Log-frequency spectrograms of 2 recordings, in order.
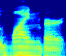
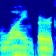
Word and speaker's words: Weinberg: The accountant's name is Lindsay Weinberg. It's a male. The last name is spelled differently. Lindsay, Lindsay, usually it's Wein, but this is wine, as in like the drink, Weinberg, Lindsay Weinberg.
